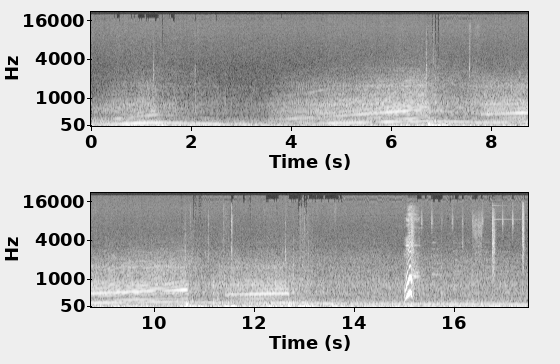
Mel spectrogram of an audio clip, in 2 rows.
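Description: Engine of a manual VW Mk8 Golf R heard from inside the cabin, revs rising and dropping through a series of shifts with steady road rumble underneath, then a brief sharp squeal near the end; no talking.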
